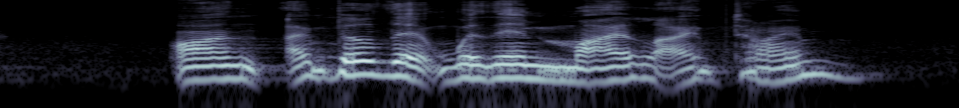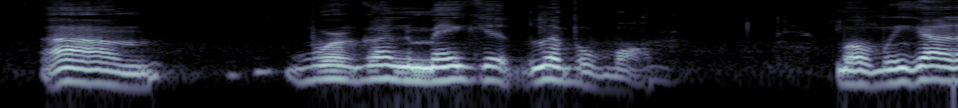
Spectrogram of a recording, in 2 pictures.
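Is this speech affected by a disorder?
Yes: ALS; over one year since diagnosis.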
